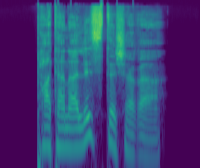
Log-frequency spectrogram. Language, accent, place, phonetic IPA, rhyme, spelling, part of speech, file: German, Germany, Berlin, [patɛʁnaˈlɪstɪʃəʁɐ], -ɪstɪʃəʁɐ, paternalistischerer, adjective, De-paternalistischerer.ogg
- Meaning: inflection of paternalistisch: 1. strong/mixed nominative masculine singular comparative degree 2. strong genitive/dative feminine singular comparative degree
